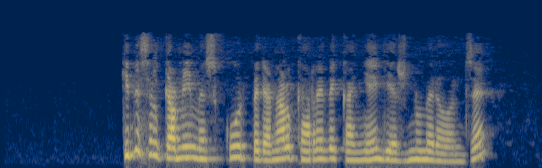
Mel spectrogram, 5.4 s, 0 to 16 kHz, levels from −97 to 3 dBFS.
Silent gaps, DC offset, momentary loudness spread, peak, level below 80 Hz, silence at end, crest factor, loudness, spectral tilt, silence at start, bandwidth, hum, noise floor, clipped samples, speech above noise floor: none; under 0.1%; 8 LU; -2 dBFS; -66 dBFS; 0.55 s; 20 dB; -21 LUFS; -7.5 dB/octave; 1.25 s; 7.6 kHz; none; -82 dBFS; under 0.1%; 61 dB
